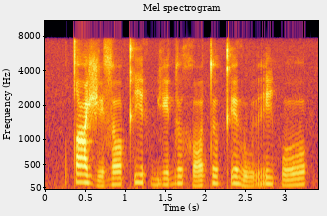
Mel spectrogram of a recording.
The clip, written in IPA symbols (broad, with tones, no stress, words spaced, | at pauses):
tˤe˥ʒɪ˩ zɔ˧kʼi˥θbʲe˧ dʊ˥xɔ˩˧tʊ˥kʼɪ˥ ðu˩ri˥po˧˥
